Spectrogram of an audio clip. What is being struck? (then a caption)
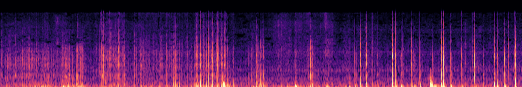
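Plastic book cover with a ridged, scale-like surface. Long nails scratch across the holographic, scale-textured plastic cover of a notebook-sized book held flat. The first half is a dense, crackly rasping with a dull low body. It then breaks into sharper, quick scratchy ticks with bright edges that stop almost instantly.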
